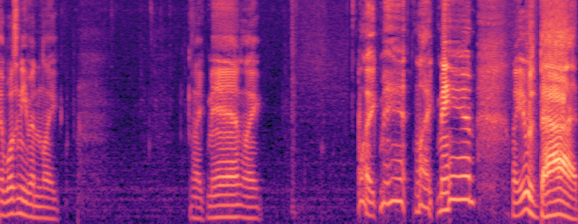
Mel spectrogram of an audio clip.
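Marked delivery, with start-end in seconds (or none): 5.4-8.7 loud, halting, cracking voice, stumbling mid-phrase. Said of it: "Sorry for the voice crack".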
